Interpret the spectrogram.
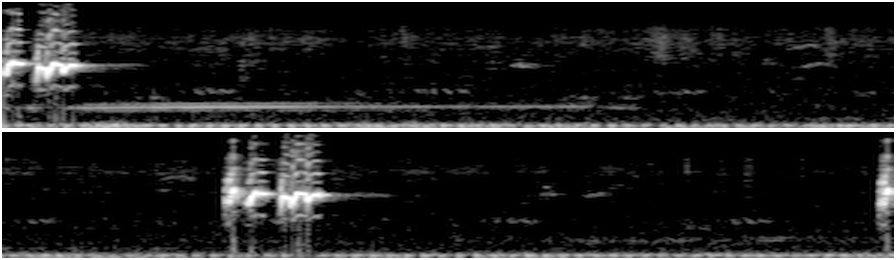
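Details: Lure recording of a sooty-headed bulbul singing, meant to make other bulbuls reply; brief bright chattering phrases separated by about four seconds of quiet, with a faint low hum and a soft steady tone early on.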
